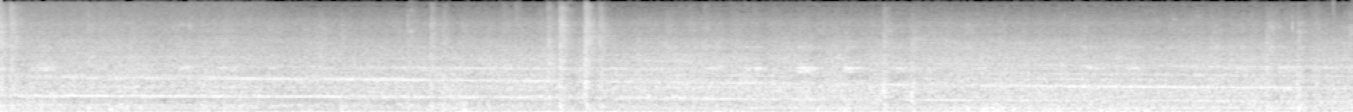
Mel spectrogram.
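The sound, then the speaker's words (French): A train rattles steadily along the tracks, loud, with a continuous rumble, clattering wheels and faint metallic squeals drifting over the din. No one speaks. “J'aime les trains qui brinquent-ballent, les bogies qui claquent, les châssis qui grincent, les freins qui couinent.”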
